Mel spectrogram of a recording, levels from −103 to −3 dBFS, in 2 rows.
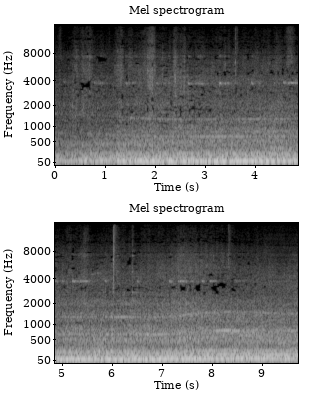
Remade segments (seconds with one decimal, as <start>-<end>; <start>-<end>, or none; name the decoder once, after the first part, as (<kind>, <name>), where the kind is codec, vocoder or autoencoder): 9.1-9.7 (codec, SNAC)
